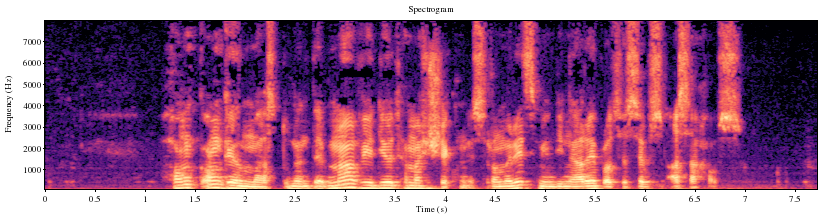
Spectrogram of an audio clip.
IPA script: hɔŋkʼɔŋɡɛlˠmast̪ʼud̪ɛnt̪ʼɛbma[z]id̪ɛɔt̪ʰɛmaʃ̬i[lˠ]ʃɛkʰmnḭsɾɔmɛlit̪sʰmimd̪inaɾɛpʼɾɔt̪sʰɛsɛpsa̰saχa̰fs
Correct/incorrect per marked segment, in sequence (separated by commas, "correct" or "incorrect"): incorrect, incorrect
